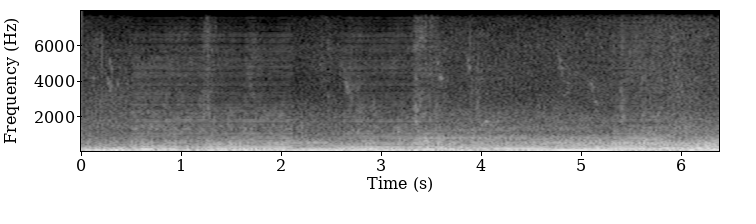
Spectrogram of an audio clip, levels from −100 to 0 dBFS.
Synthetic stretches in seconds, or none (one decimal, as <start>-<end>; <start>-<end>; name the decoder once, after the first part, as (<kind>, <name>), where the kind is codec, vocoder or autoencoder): 0.5-2.1 (vocoder, HiFi-GAN); 2.6-3.6; 5.3-5.8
